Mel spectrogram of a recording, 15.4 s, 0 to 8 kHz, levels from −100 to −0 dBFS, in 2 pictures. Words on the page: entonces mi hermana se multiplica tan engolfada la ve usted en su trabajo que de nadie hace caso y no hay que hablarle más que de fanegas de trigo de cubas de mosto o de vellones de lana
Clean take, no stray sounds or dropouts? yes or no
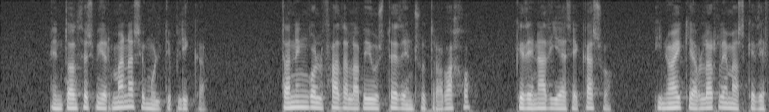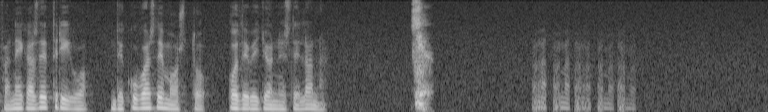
no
